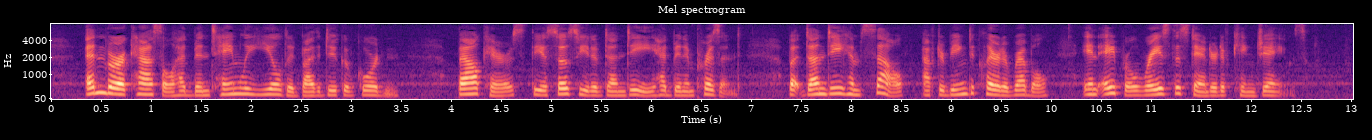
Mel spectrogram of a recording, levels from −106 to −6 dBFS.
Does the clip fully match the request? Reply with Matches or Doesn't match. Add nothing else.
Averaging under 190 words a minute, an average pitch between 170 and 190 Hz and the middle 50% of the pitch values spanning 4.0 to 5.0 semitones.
Matches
